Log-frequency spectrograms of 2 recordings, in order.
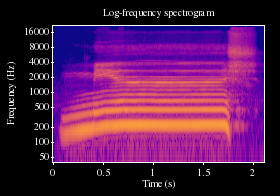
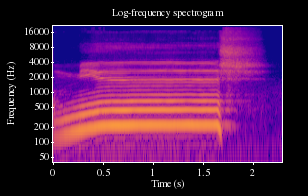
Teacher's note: I'm forcing my tongue down. It's not going to go up. It wants to go up because of the noon, but the noon here is hidden. It's a hidden noon.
